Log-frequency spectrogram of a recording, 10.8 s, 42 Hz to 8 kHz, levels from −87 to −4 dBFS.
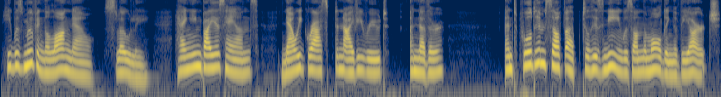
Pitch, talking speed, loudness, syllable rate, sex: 175 Hz, 155 wpm, -20 LUFS, 4.8 syllables/s, female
